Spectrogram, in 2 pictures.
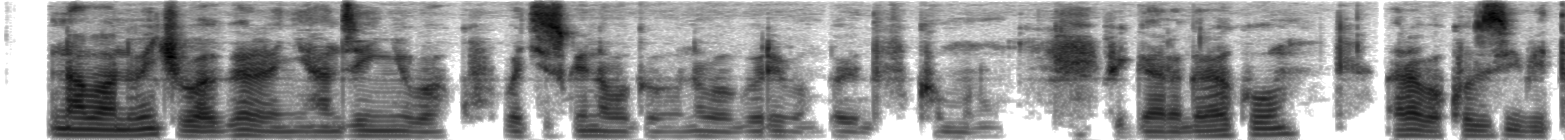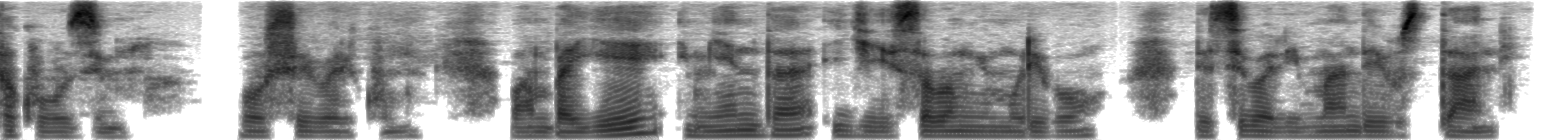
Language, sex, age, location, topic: Kinyarwanda, female, 25-35, Kigali, health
